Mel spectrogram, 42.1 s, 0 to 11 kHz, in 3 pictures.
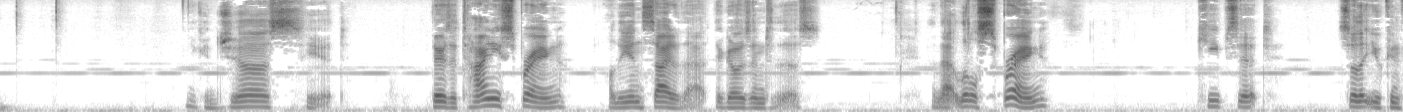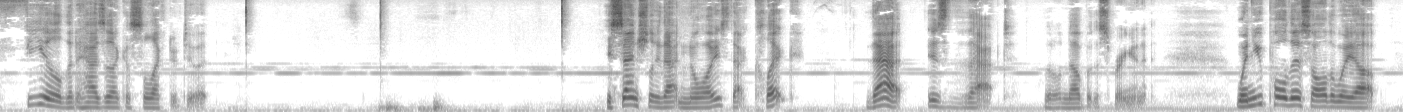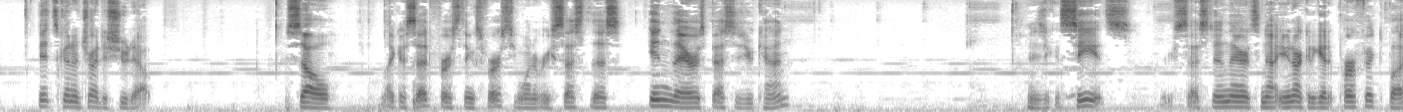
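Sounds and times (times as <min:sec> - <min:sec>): faint whistle-like tone: 0:00.0 - 0:42.0
low hum: 0:00.0 - 0:42.0.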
